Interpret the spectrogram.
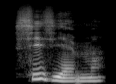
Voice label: "sixième", French

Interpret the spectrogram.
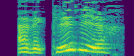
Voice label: "avec plaisir", French

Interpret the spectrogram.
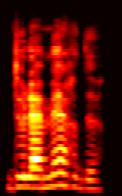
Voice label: "de la merde", French

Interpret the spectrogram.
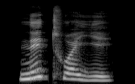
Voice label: "nettoyer", French

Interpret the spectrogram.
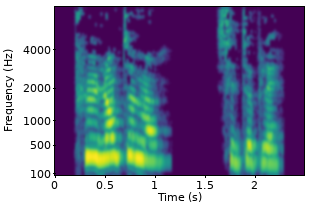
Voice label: "plus lentement s'il te plaît", French

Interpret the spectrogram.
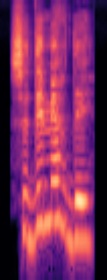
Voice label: "se démerder", French

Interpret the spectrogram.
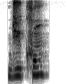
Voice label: "ducon", French

